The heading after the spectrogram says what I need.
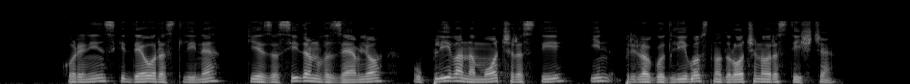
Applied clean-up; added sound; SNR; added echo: neural mask model Resemble Enhance denoiser.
